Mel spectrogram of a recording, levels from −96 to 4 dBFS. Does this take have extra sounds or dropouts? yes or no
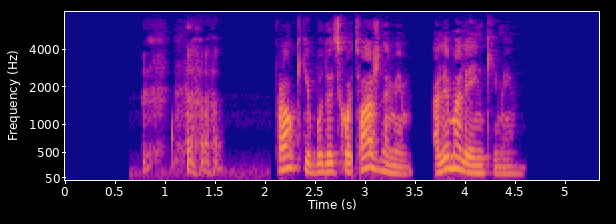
yes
